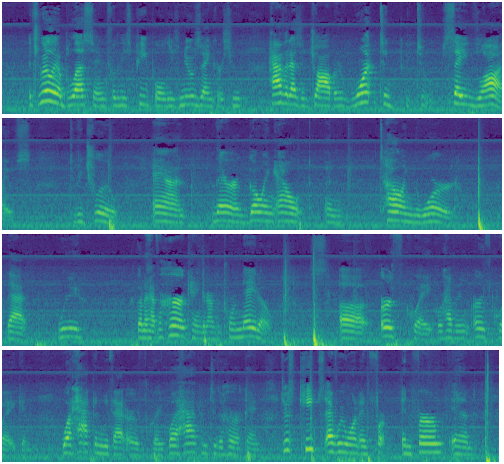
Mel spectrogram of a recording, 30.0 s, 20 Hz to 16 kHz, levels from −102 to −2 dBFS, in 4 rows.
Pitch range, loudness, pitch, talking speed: 205-255 Hz, -28 LUFS, 230 Hz, 135 wpm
